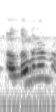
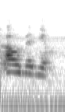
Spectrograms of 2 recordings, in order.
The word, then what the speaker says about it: aluminium: Do you pronounce it aluminum or aluminium? – It is 100% aluminium.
